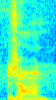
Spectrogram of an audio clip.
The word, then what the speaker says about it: jaune: It says here, the translation is, it's actually got a name in French, the Malo Jaune. Am I saying, how do you say yellow in French, Robin? Jaune. Jaune, okay. But Americans call it the Mellow Johnny.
